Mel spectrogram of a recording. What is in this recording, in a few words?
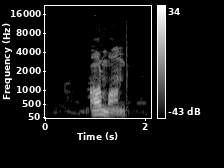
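"almond", Japanese, male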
